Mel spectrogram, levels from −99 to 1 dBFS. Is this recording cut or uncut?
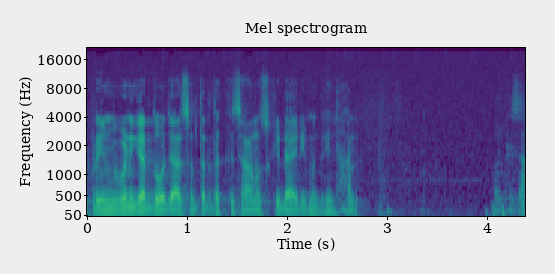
uncut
